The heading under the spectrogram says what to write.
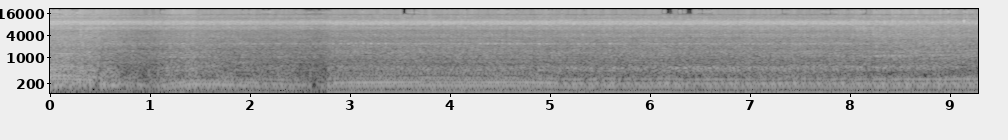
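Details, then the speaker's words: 388 small block Chevy with vintage Hilborn mechanical fuel injection, MSD ignition, fuel pressure over 50 psi, first startup: deep, lumpy V8 idle settling into a steady beat after a brief blip; clean, healthy idle. "It sounds good. Yeah, it does. I like it. It does. Yep."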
